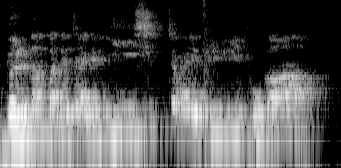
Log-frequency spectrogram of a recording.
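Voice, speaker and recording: High-voiced pastor preaching in an echoing hall. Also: male voice, flat delivery, moderate pace, mellow, a little hiss or hum. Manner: emphatic, many rhetorical questions to the congregation. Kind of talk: sermon. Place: church sanctuary. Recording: echoey church hall from far off.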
